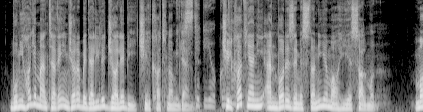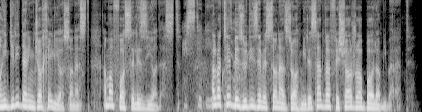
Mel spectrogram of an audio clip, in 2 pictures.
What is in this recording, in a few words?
documentary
